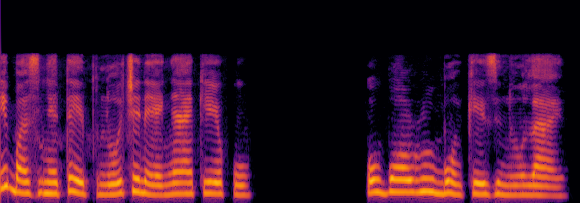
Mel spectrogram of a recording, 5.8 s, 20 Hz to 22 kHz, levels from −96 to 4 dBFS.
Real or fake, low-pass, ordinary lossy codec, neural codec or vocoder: fake; 7.2 kHz; none; codec, 16 kHz, 2 kbps, FreqCodec, larger model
